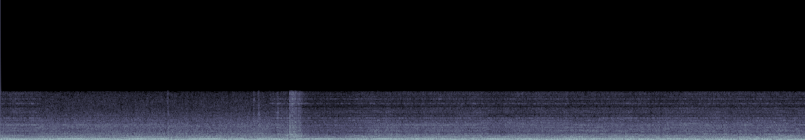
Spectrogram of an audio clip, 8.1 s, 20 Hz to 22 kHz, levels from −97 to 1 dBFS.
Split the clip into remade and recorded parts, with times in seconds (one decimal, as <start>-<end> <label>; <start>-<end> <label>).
0.0-0.4 remade; 0.4-2.7 recorded; 2.7-8.1 remade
